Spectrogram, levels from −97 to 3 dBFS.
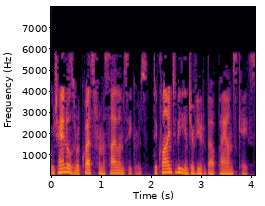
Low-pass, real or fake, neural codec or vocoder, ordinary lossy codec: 7.2 kHz; real; none; MP3, 24 kbps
